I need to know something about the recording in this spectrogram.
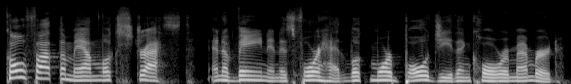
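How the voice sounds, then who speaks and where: A woman's voice: on the low side, animated, moderate pace, a little mellow, no echo. A woman reading scripted fiction as the narrator of an audio story.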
